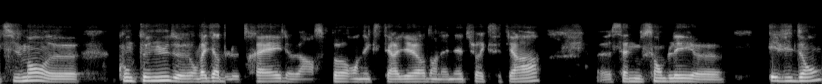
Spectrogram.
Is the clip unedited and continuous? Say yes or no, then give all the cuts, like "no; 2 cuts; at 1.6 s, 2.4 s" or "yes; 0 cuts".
no; 1 cut; at 2.2 s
